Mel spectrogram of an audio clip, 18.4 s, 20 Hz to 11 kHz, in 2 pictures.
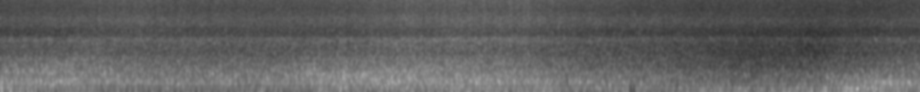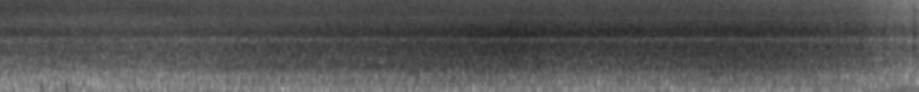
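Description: Crushed gravel pouring out of a tipped dump truck bed through the open tailgate: a steady rushing hiss that swells twice and cuts off sharply near the end as the load runs out. Two sharp knocks come partway through, over the low running of the Ford F-650's engine.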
